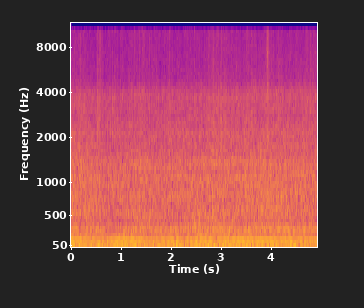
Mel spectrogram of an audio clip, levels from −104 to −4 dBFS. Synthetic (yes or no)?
yes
